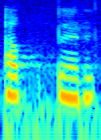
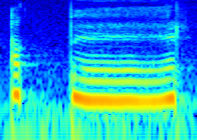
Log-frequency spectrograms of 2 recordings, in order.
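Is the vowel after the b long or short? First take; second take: short; long. First: The vowel after the b is short. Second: The vowel after the b is drawn out long. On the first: The speaker calls it right. "Jadi harus Allahu Akbar" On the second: The speaker calls it wrong. "tidak boleh memanjangkan ba-nya lafadz Akbar"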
